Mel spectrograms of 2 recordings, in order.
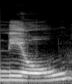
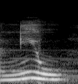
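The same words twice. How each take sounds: First: The vowel is said with an o sound, i-o-u. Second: The vowel is said as a plain i-u. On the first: The speaker calls it right. "pembacaannya iyo" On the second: The speaker calls it wrong. "bukan dibaca niu"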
